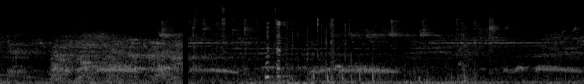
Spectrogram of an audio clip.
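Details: Lamb almost a month old, healthy and lively with long ears, on a rural farm where it is being kept for breeding; two drawn-out, nasal bleats, the first long and steady, the second shorter and wavering, over background rustling and knocks.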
